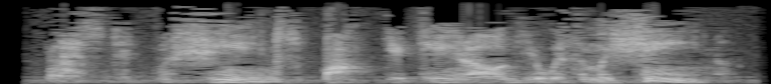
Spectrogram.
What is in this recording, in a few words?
argue with machine; Star Trek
